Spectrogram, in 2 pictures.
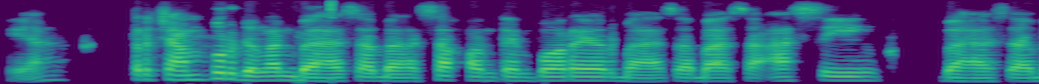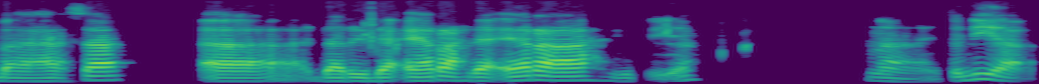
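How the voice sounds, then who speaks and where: A man's voice: mid-range voice, steady tone, moderate pace, no room sound. Man teaching Arabic, dry lo-fi sound. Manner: conversational, rhetorical questions, frequent "ya" fillers. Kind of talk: online class lecture.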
